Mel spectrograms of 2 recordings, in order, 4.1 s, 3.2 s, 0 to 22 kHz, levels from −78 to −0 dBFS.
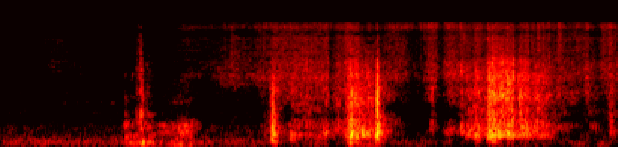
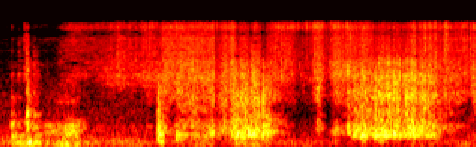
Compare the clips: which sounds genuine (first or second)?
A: second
